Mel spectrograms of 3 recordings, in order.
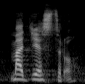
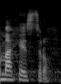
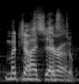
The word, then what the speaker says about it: Magestro: Magestro. Did I say it right? You did, yep. Or Magestro? No, Magestro.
